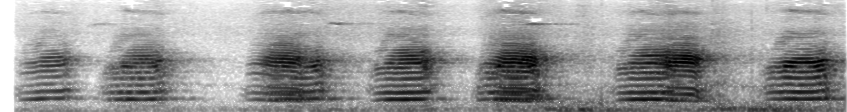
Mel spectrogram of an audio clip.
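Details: Narrow-mouthed toad calling: nasal, harmonic croaks repeated about every half second in uneven bursts, each a rich buzzy tone with stacked overtones, with no other clear sounds.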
